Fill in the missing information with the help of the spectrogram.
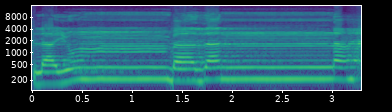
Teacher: gunah musyaddah memang sifatnya sudah gunah kita dengungkan kita panjangkan dengungnya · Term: gunnah musyaddah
